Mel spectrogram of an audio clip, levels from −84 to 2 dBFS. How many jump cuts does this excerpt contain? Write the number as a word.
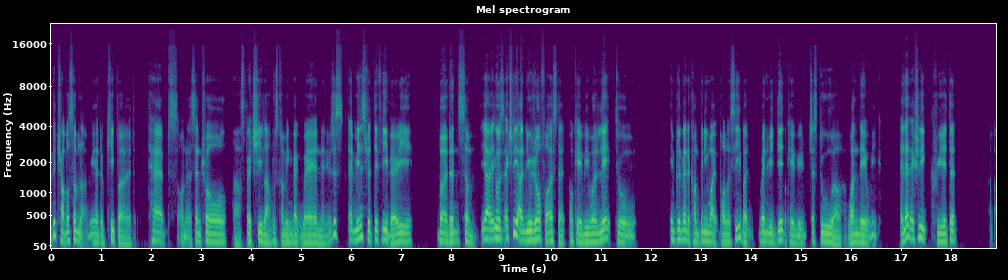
one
